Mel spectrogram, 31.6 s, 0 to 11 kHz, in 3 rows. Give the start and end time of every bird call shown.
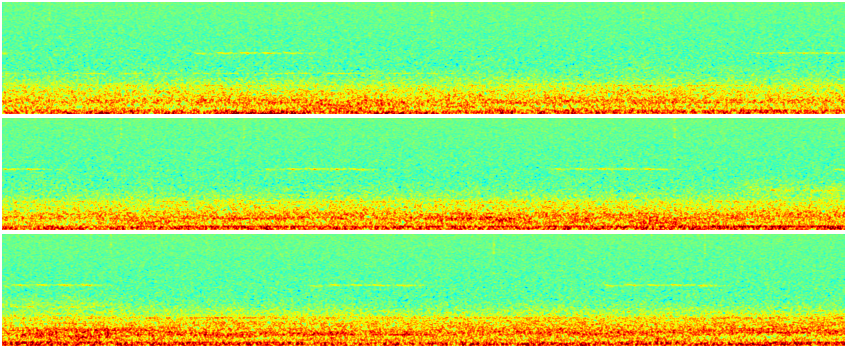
[2.00, 4.10] Tufted Titmouse (Baeolophus bicolor)
[9.40, 11.40] Tufted Titmouse (Baeolophus bicolor)
[13.50, 15.50] Tufted Titmouse (Baeolophus bicolor)
[16.90, 19.00] Tufted Titmouse (Baeolophus bicolor)
[19.80, 21.60] American Crow (Corvus brachyrhynchos)
[20.60, 22.60] Tufted Titmouse (Baeolophus bicolor)
[24.70, 26.80] Tufted Titmouse (Baeolophus bicolor)
[28.30, 30.30] Tufted Titmouse (Baeolophus bicolor)

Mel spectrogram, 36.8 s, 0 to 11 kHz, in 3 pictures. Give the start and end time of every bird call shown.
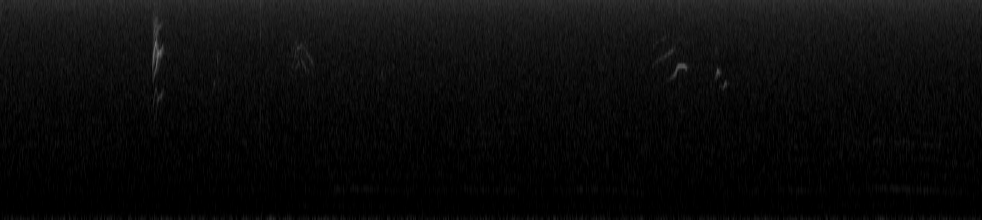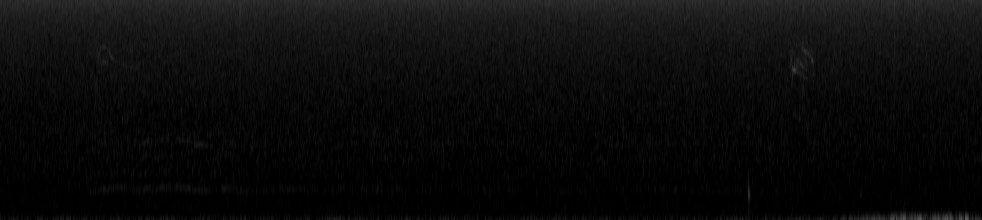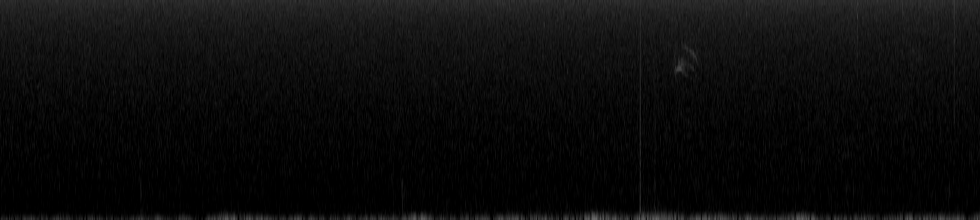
[1.84, 2.04] House Finch (Haemorhous mexicanus)
[3.64, 3.94] Hawaii Amakihi (Chlorodrepanis virens)
[8.04, 8.64] Hawaii Amakihi (Chlorodrepanis virens)
[8.94, 9.14] House Finch (Haemorhous mexicanus)
[13.44, 13.94] Hawaii Amakihi (Chlorodrepanis virens)
[22.14, 22.44] Hawaii Amakihi (Chlorodrepanis virens)
[32.94, 33.34] Hawaii Amakihi (Chlorodrepanis virens)

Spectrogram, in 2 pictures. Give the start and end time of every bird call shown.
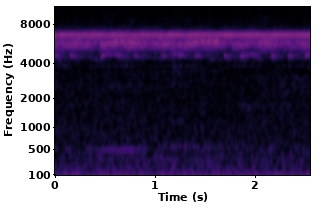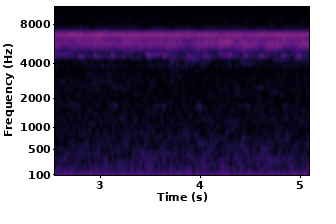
[0.00, 5.09] Amazonian Trogon (Trogon ramonianus)
[0.00, 5.09] Gray-fronted Dove (Leptotila rufaxilla)

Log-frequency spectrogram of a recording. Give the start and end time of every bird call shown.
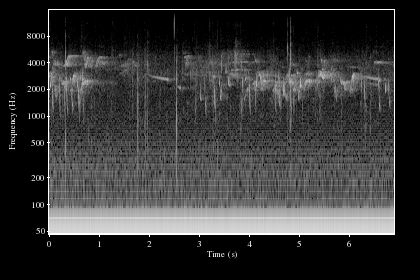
[0.00, 0.93] Red-billed Leiothrix (Leiothrix lutea)
[0.03, 0.73] Omao (Myadestes obscurus)
[0.23, 0.63] Iiwi (Drepanis coccinea)
[3.03, 5.13] Omao (Myadestes obscurus)
[4.73, 6.33] Red-billed Leiothrix (Leiothrix lutea)
[6.23, 6.83] Omao (Myadestes obscurus)

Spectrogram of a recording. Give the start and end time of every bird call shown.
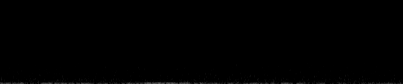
[3.32, 3.62] Gray-crowned Rosy-Finch (Leucosticte tephrocotis)

